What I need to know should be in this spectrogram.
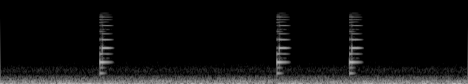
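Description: A short game chime sounds as menu buttons are tapped.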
